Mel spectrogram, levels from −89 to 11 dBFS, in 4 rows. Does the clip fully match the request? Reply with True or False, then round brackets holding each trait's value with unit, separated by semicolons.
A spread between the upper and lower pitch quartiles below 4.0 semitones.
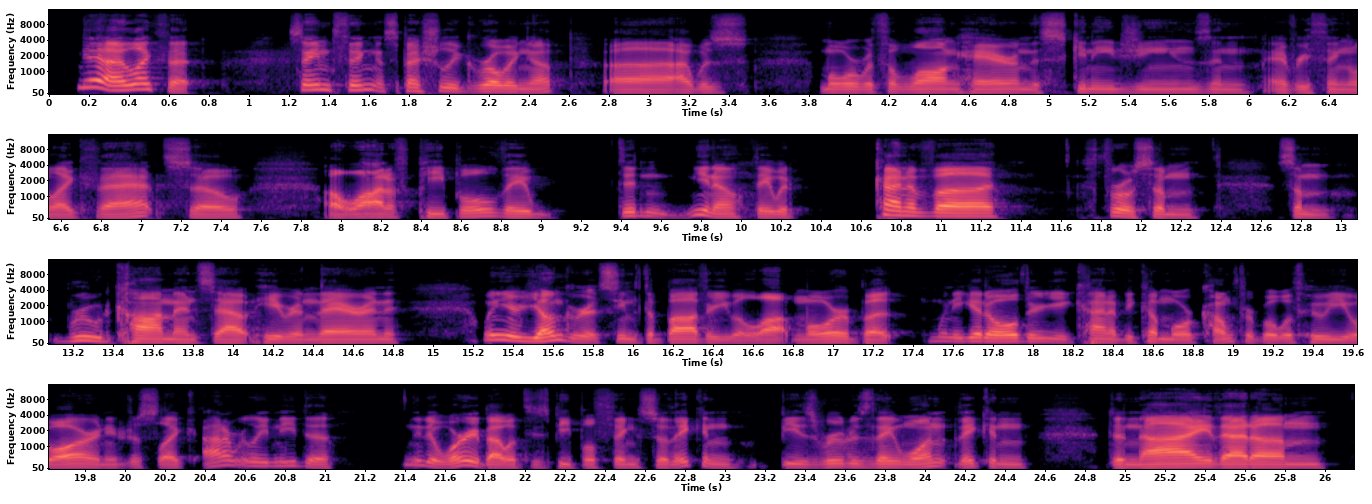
True (3.4 semitones)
